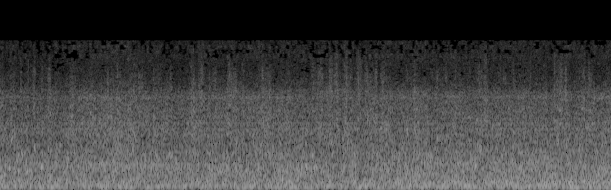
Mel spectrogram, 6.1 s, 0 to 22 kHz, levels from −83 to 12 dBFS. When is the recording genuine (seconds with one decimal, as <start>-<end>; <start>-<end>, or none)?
0.6-1.2; 2.2-5.4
